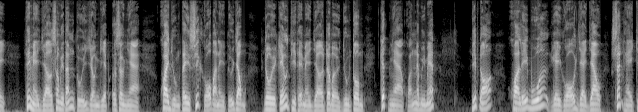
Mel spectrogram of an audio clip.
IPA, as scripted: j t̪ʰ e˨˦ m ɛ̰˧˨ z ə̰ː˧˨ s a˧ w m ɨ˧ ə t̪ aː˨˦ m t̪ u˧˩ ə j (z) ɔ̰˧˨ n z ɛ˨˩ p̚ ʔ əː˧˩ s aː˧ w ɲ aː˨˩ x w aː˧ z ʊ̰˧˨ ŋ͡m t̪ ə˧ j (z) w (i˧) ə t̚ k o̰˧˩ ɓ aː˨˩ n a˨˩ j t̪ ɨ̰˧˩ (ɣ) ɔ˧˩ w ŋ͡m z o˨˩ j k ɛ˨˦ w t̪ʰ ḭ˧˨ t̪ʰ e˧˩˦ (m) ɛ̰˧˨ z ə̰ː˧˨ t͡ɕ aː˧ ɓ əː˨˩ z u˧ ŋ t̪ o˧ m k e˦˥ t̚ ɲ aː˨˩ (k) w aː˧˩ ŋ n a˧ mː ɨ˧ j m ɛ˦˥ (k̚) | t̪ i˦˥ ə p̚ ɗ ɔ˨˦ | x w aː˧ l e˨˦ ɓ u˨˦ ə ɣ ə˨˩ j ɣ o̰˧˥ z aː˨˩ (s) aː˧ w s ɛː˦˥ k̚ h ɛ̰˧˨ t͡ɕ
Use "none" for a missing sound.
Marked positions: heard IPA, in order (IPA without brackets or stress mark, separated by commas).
z, s, i˦˥, z, m, x, t̚, z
